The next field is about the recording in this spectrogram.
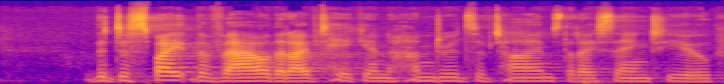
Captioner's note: none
